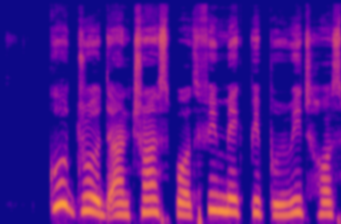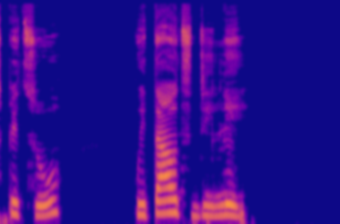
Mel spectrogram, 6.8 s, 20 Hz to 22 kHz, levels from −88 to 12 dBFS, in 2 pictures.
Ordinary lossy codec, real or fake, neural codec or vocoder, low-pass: none; real; none; none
